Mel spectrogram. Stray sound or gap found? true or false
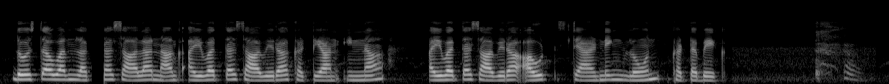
true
